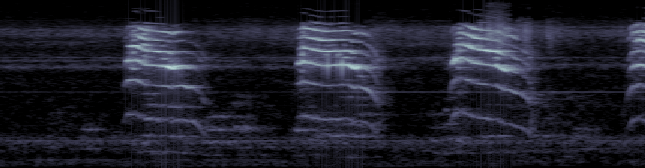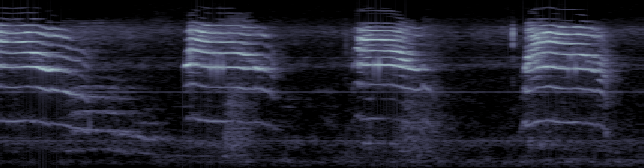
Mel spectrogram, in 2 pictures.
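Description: A tabby cat meowing over and over: seven short meows about one every second and a half, each falling in pitch at its end.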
